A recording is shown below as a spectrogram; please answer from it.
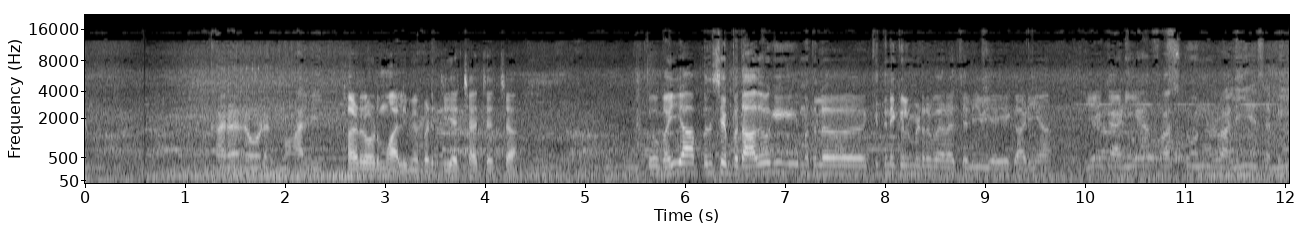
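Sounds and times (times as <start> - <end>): vehicle engine and road rumble: 0.0 - 12.0
people talking: 5.6 - 12.0.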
